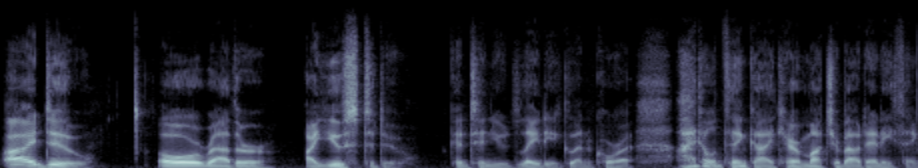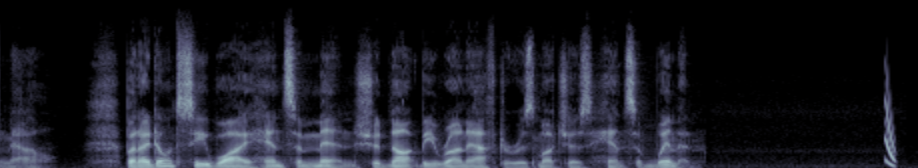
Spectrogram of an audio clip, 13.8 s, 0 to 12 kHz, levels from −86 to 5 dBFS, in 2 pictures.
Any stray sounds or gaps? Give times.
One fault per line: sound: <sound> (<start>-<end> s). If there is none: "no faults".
sound: chirp (13.5-13.6 s)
